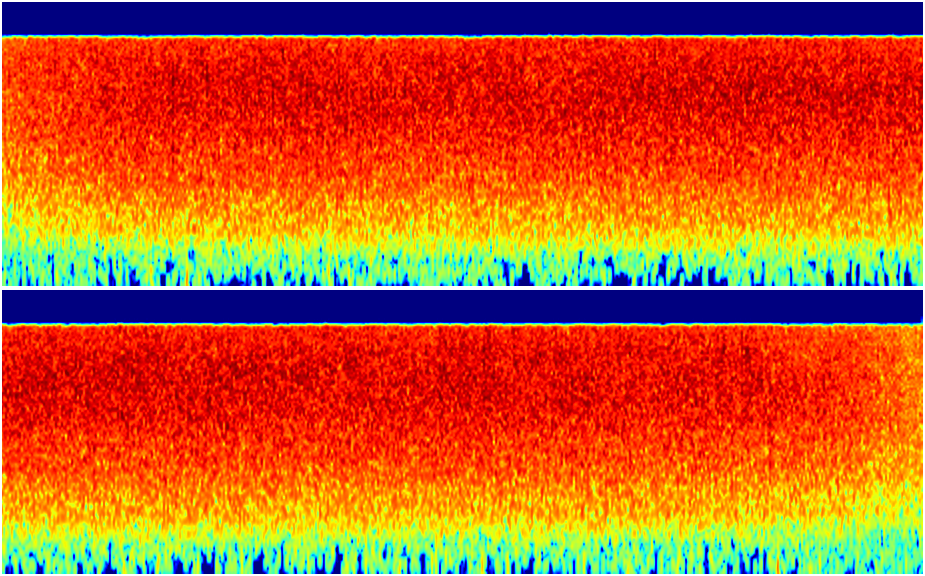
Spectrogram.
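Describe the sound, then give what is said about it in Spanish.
A large crowd of people applauds inside a basilica in a dense, unbroken wash of clapping that holds steady and loud for the full stretch, with no voices rising above it. “ella insistió en traerlos y aquí están estos dos muertos, entre los aplausos del pueblo.”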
